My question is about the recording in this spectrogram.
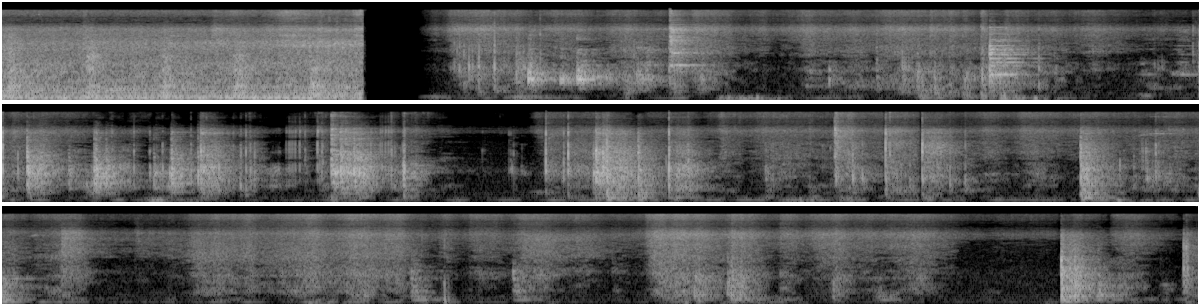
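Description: Steady street and traffic noise that cuts off about two seconds in, followed by irregular clicks, crackles and knocks of clear plastic food containers being handled and a lid pried open on a table.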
